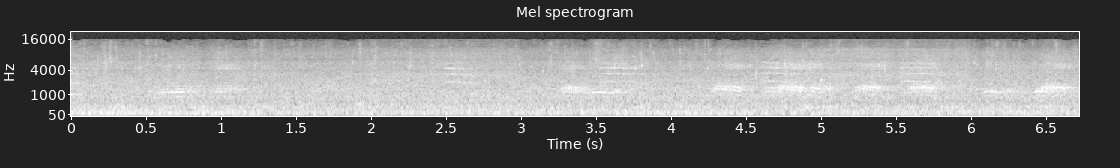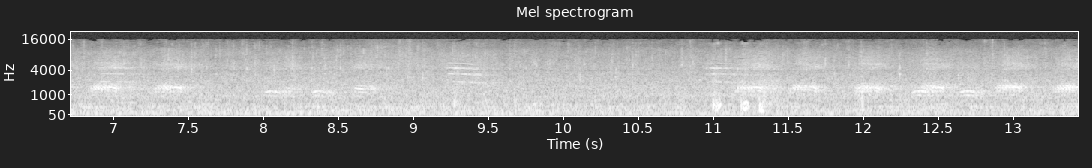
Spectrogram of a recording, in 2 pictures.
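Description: Birds calling in an aviary: short calls repeated in runs of four to six, about three a second, coming and going. A couple of sharp knocks about eleven seconds in.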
